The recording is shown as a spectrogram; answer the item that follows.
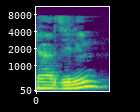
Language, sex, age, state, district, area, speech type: Nepali, male, 30-45, West Bengal, Darjeeling, rural, spontaneous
